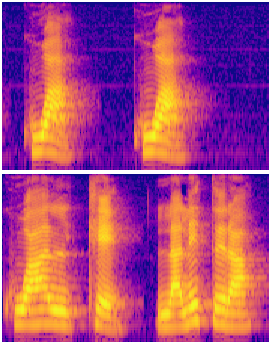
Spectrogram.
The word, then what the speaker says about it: qualche: che che ricordate questo la lettera c quando è seguita dalla lettera h produce un suono duro qualche cos'è qualche qualche è un aggettivo indefinito e in quanto aggettivo accompagna sempre un sostantivo qualche significa non molti alcuni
